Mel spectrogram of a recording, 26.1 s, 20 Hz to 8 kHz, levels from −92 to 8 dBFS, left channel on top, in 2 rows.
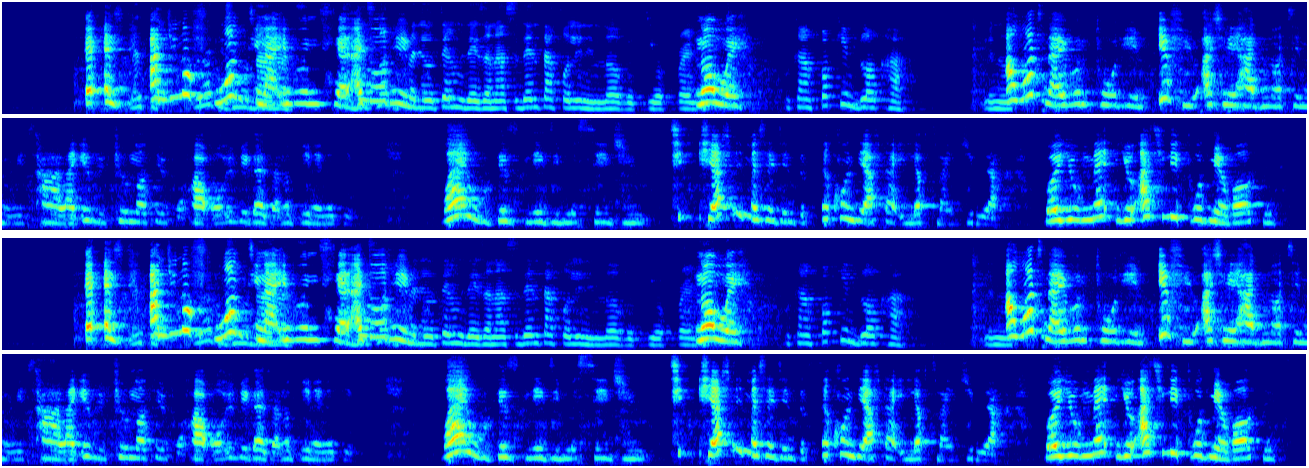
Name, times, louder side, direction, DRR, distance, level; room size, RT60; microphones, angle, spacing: voice 1, 0.8-1.2 1.5-4.0 6.9-7.4 10.0-13.1 13.4-14.7 14.9-16.4 17.5-19.5 19.7-21.0 21.2-22.5 22.8-23.0 23.5-25.8, right 3 dB, 20° right, 0.6 m, -35 dB
voice 2, 1.9-2.9 3.4-7.0 7.9-9.0 9.8-10.1, left 2 dB, 80° left, 1.2 m, -52 dB
15.5 x 7.3 x 7.1 m
head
